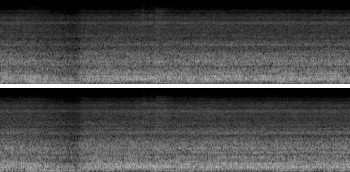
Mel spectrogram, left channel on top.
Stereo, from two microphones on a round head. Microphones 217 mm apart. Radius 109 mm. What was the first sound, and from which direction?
An engine running, 75° left (ahead or behind).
